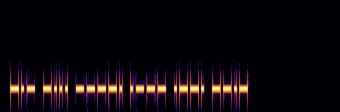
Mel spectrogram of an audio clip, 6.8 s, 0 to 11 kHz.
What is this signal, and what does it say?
Morse code, heard as a keyed tone, about 22 wpm, 700 Hz. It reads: KB9JPQ
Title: USA Call Signs - 6 Characters - Repeated 3x - 22wpm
